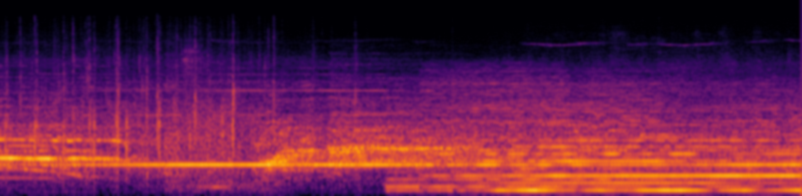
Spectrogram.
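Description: Live concert music: a single held note rings on while the crowd cheers and claps and a man's voice on the microphone trails off in the first second or so. About four seconds in, a sustained low chord comes in under it and holds.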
